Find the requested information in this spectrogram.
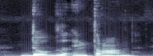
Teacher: has a very different sort of pronunciation here ends nasalized and the final syllable is barely audible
